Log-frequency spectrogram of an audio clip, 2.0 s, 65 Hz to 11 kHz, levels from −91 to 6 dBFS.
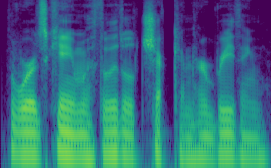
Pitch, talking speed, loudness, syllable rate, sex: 90 Hz, 295 wpm, -20 LUFS, 6.4 syllables/s, male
